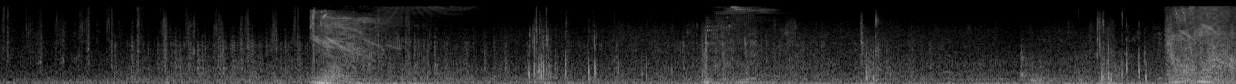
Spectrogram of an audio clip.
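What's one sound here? Footsteps run quickly over wet ground.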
